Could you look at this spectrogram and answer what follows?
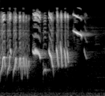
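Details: White-rumped shama delivering a rapid, dense chatter of rich whistled notes with buzzy overtones. A brief pause and a fast stuttering run follow, ending in a long high thin whistle.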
